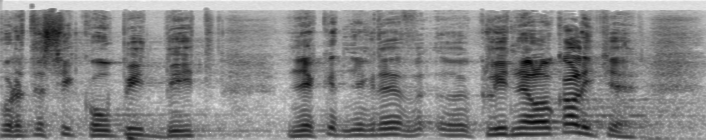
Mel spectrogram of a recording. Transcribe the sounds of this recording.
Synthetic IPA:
udɛt̪ɛsɪkowpid̪̚bit̪ | ɲɛkɲɛɡdɛklidnɛːlokalɪcɛ

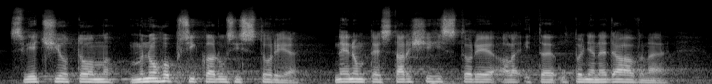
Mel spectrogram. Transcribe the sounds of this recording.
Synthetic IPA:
svjɛt͡ʃiːot̪o̞mːnoɦopr̝̥iːkladuːzɦɪst̪o̞ɾɪjɛ̰ | nɛjɛno̞mt̪ɛːst̪aɾʃiːɦɪst̪o̞ɾɪjɛʔalɛʔɪt̪ɛːʔuːpl̩ɲɛnɛdaːvnɛ̰ː

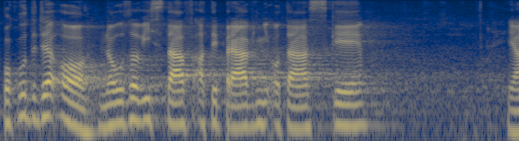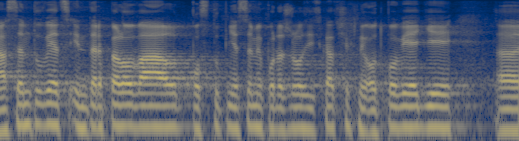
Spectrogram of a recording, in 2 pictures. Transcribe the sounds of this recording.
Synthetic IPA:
po̞kut̪dɛʔo̞no̞wzo̞viːst̪afʔa̰t̪ɪpɾaːvɲiːʔo̞t̪aːskɪ | jaːsɛmt̪uvjɛt͡sɪnt̪ɛɾpɛlo̞valpo̞st̪upɲɛsɛmɪpo̞dar̝ɪlo̞ziːskat̪fʃɛxnɪo̞t̪po̞vjɛɟɪ

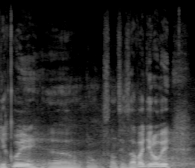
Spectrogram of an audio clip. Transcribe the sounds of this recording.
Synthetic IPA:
ɛkujɪ | panuposlant͡sɪzavaɟɪlovɪ

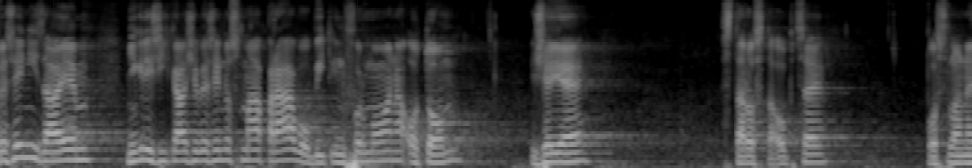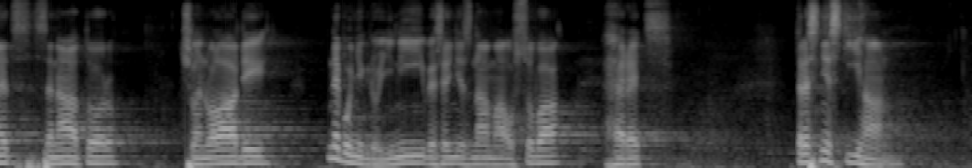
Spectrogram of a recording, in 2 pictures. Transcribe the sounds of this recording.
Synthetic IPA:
vɛrɛjniːzaːjɛmɲɛɡdɪriːkaːʒɛvɛrɛjno̞st̪maːpɾaːvo̞biːt̪ɪnfo̞ɾmo̞vaːnaʔo̞t̪o̞m | ʒɛjɛ | st̪aɾo̞st̪a̰o̞pt͡sɛ | po̞slanɛt͡ssɛnaːt̪o̞ɾ | t͡ʃlɛnvlaːdɪ | nɛboɲɛɡdo̞̰jɪniːvɛr̝ɛjɲɛznaːmaːʔo̞so̞baɦɛɾɛt͡s | t̪ɾɛst̪ɲɛsciːɦa̰ːn

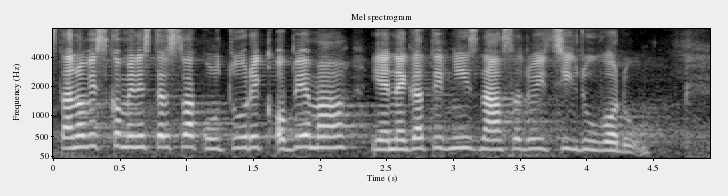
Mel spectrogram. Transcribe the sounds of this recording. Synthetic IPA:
st̪ano̞vɪsko̞mɪnɪst̪ɛɾst̪vakult̪uɾɪkʔo̞bjɛmajɛnɛɡat̪ɪvɲiːznaːslɛdujiːt͡siːɣduːvo̞dṵː

